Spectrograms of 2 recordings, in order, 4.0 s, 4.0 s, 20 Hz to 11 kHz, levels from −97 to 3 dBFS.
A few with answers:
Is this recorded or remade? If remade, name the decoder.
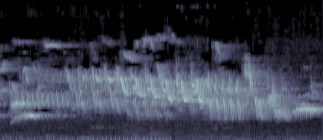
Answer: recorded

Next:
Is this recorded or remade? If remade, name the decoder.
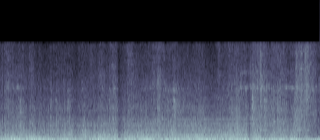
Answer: recorded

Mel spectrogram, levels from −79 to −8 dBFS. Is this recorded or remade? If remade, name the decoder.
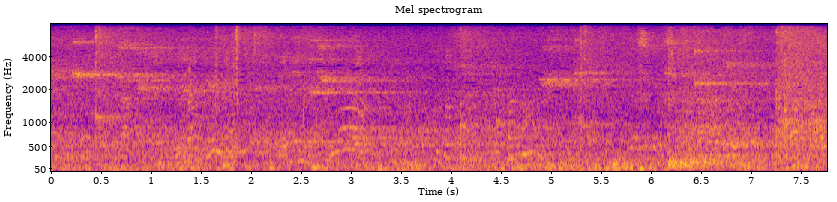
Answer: recorded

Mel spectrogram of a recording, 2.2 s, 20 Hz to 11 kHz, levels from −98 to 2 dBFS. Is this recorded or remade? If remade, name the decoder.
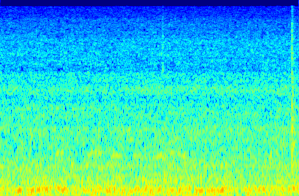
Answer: recorded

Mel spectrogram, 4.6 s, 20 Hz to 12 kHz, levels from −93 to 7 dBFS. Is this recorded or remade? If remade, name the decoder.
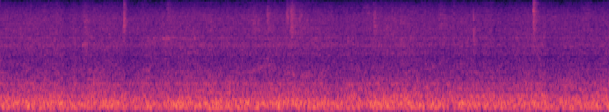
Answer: recorded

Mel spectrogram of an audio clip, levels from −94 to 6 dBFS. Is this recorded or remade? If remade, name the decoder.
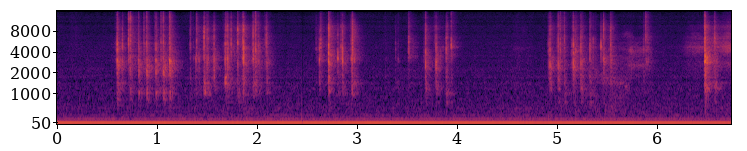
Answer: remade, autoencoder, DAC-VAE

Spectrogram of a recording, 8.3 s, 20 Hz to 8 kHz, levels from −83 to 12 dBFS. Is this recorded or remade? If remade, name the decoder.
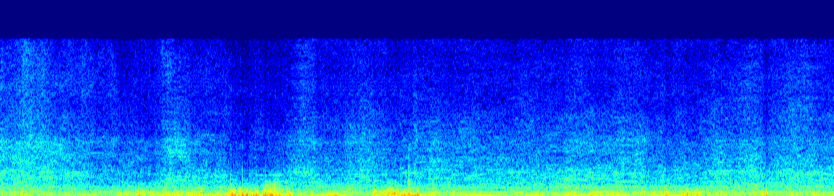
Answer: remade, codec, SNAC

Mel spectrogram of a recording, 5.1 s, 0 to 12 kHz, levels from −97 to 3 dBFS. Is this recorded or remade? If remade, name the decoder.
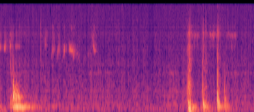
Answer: remade, vocoder, BigVGAN v2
